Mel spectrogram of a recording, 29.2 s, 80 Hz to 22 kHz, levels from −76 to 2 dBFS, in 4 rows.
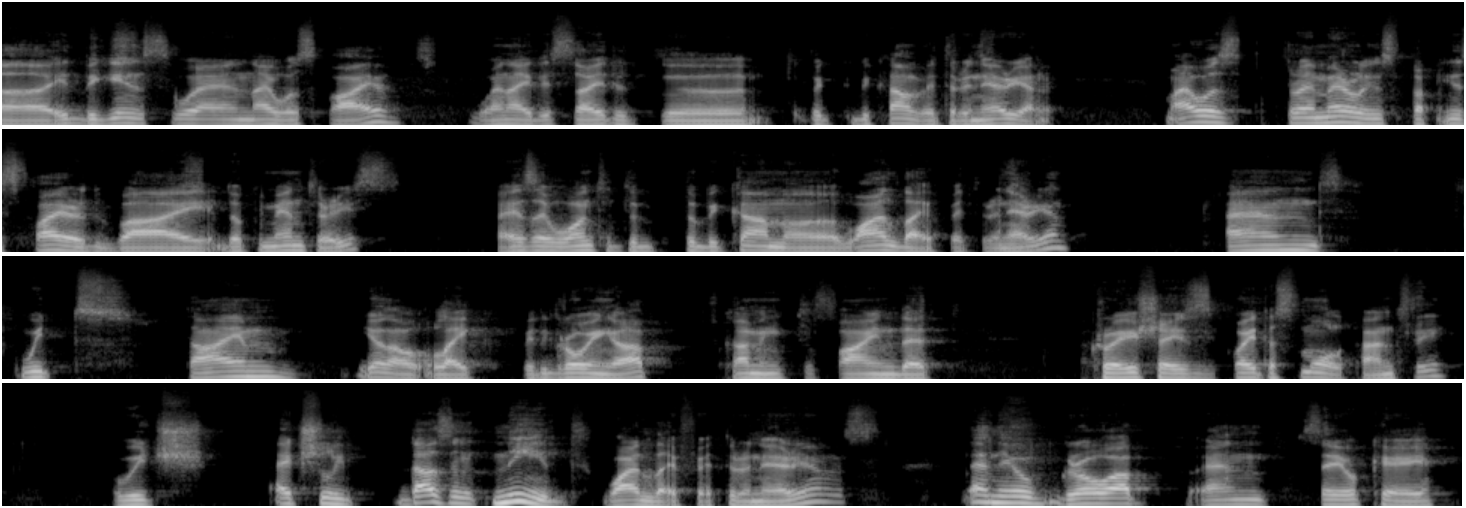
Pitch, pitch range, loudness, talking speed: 115 Hz, 105-130 Hz, -24 LUFS, 130 wpm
